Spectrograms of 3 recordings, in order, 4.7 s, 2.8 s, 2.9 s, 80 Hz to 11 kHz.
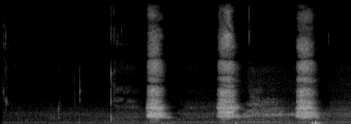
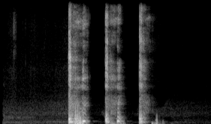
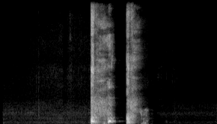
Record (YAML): exhalation_length: 4.7 s
exhalation_amplitude: 8332
exhalation_signal_mean_std_ratio: 0.38
three_cough_length: 2.8 s
three_cough_amplitude: 32768
three_cough_signal_mean_std_ratio: 0.3
cough_length: 2.9 s
cough_amplitude: 32768
cough_signal_mean_std_ratio: 0.22
survey_phase: beta (2021-08-13 to 2022-03-07)
age: 18-44
gender: Female
wearing_mask: 'No'
symptom_cough_any: true
symptom_new_continuous_cough: true
symptom_runny_or_blocked_nose: true
symptom_sore_throat: true
symptom_abdominal_pain: true
symptom_diarrhoea: true
symptom_fatigue: true
symptom_fever_high_temperature: true
symptom_headache: true
symptom_change_to_sense_of_smell_or_taste: true
symptom_loss_of_taste: true
symptom_onset: 4 days
smoker_status: Never smoked
respiratory_condition_asthma: false
respiratory_condition_other: false
recruitment_source: Test and Trace
submission_delay: 2 days
covid_test_result: Positive
covid_test_method: RT-qPCR
covid_ct_value: 15.7
covid_ct_gene: ORF1ab gene
covid_ct_mean: 16.2
covid_viral_load: 4800000 copies/ml
covid_viral_load_category: High viral load (>1M copies/ml)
